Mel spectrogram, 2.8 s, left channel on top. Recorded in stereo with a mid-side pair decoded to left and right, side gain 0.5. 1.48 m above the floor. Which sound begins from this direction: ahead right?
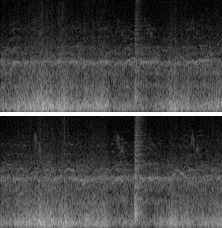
A snare drum, at 1.7 s.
